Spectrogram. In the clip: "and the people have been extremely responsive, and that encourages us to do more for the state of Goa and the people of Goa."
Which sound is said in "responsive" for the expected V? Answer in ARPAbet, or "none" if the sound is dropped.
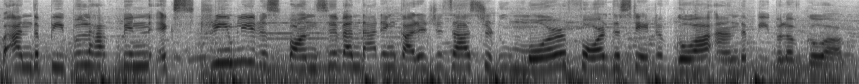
V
